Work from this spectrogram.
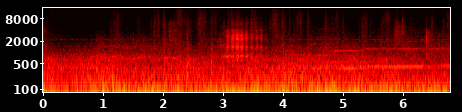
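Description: Sheep bleating from a farm animal spawn area in the Minecraft: Story Mode video game, heard briefly amid a dense, steady game soundscape of ambient noise and other effects.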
